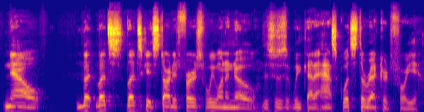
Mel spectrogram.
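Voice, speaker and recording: A man's voice: lowish voice, steady tone, normal speed, darkish tone. A man hosting a podcast interview, asking friendly, long, winding questions. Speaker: podcast host. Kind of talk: casual interview chat.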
